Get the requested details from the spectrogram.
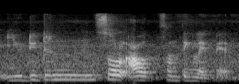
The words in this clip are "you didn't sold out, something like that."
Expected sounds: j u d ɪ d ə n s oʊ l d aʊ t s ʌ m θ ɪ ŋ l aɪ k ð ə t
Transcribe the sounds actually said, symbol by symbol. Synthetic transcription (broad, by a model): j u d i d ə n s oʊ l aʊ t s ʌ m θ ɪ ŋ l aɪ k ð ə t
